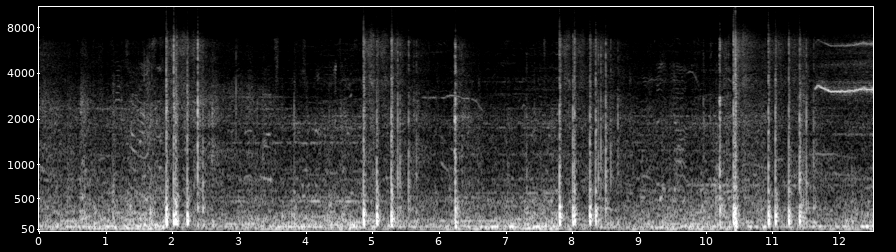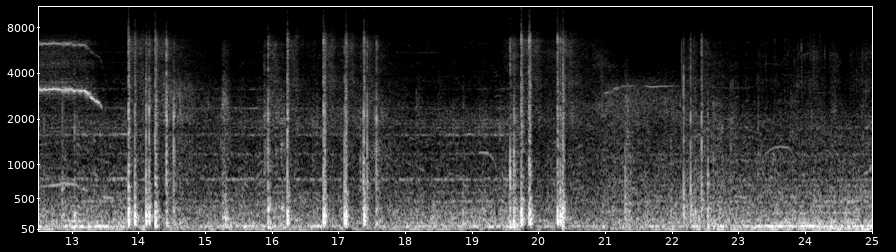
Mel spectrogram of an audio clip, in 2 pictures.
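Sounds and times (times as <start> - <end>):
fireworks bangs and crackles: 0.0 - 25.0
steady rumble: 0.0 - 25.0
high firework whistle: 5.3 - 6.7, 11.4 - 14.5, 20.8 - 22.4.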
